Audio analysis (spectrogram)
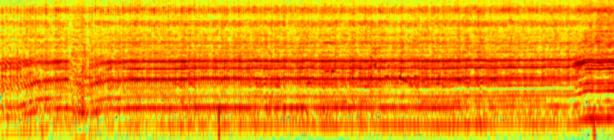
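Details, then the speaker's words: Small two-stroke sprayer engine during carburetor adjustment: a steady buzzing run that sounds laboured and dull, with a brief pitch shift near the end; the mixture is suspected to be set too rich, not confirmed. "Nah ini agak berat ini sepertinya ini terlalu boros ini"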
